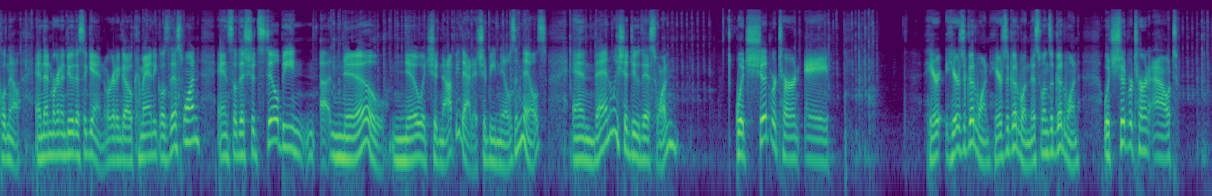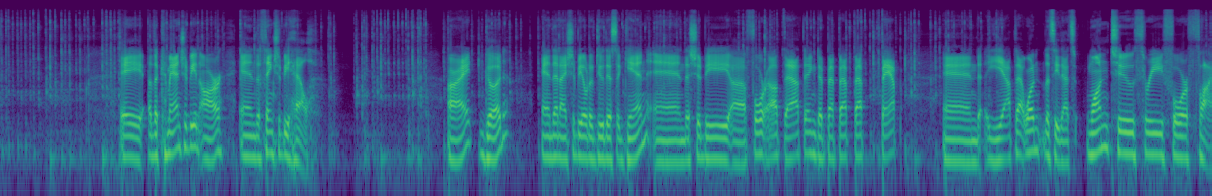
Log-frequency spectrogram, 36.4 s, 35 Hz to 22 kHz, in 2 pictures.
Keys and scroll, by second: 0.0-1.0 typing, 1.8 Tab, 2.1 ctrl+c, 2.1-3.5 typing, 4.6 Tab, 4.8-10.4 typing, 11.9 ctrl+a, 11.9-13.3 typing, 12.0 ctrl+a, 12.3 ctrl+c, 12.4 ctrl+c, 17.8-33.5 typing, 23.7 ctrl+c, 27.3 ctrl+c.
